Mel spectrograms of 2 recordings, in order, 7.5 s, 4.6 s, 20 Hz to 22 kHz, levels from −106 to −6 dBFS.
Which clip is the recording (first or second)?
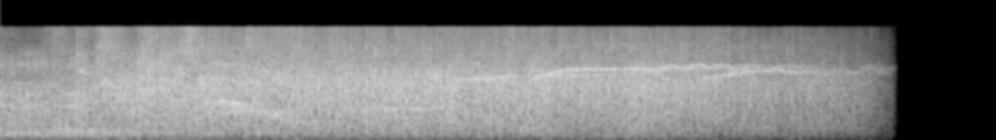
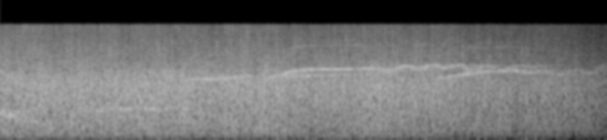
second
